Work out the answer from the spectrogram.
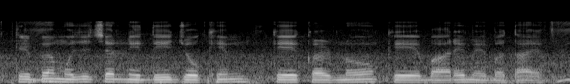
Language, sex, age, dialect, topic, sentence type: Hindi, male, 18-24, Hindustani Malvi Khadi Boli, banking, statement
